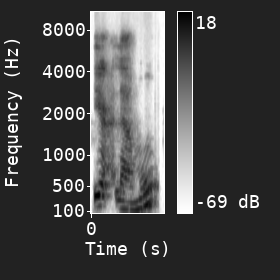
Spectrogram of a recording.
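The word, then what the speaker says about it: اعْلَمُوا: Seperti kata i'lamu di sini, ini dinamakan hamzah wasol yang dibaca di awal kalimat, ya. Dan untuk cara bacanya ada 3 macam, ya. Ada bisa dibaca dengan i'lamu, ya.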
